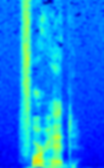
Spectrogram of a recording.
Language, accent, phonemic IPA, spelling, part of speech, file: English, US, /ˈfɔɹ.hɛd/, forehead, noun, En-us-forehead.ogg
- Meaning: 1. The part of the face above the eyebrows and below the hairline 2. confidence; audacity; impudence 3. The upper part of a mobile phone, above the screen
